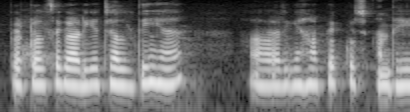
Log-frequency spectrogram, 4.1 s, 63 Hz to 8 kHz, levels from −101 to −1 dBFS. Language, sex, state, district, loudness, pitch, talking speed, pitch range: Hindi, female, Chhattisgarh, Raipur, -18 LUFS, 210 Hz, 145 wpm, 200-225 Hz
